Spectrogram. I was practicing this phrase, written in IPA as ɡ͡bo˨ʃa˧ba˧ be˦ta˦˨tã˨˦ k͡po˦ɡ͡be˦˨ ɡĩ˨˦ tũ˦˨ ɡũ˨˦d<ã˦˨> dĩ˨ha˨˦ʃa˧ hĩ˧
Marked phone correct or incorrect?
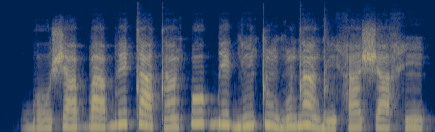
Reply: correct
